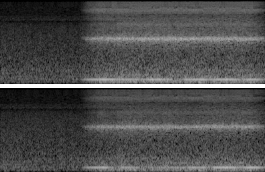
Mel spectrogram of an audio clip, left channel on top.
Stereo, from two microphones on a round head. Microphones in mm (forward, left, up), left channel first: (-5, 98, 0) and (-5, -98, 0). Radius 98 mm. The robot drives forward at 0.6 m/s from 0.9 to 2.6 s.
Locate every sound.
Only background noise.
